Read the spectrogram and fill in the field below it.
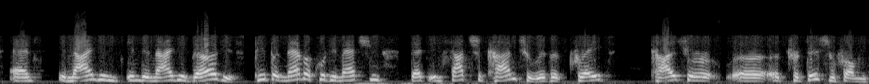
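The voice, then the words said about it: German accent. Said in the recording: “I'm coming from Germany, as you're here with my accent.”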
